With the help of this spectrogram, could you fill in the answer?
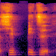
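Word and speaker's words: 執筆: 십비즈처럼 N 때문에 P가 되는 거고 요거 때문에 발음이 바뀌죠. 그러니까 츠 다음에 하히후헤오 보이면 초금 변형과 반타금, 그래서 십비즈, 시츠히즈가 아니라 십비즈라는 부분도 알아두셔야죠.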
